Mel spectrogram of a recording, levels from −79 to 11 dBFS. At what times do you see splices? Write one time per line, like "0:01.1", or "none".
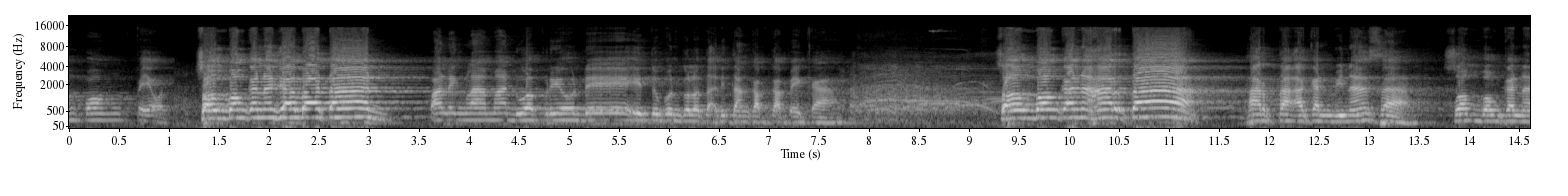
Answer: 0:01.1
